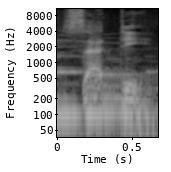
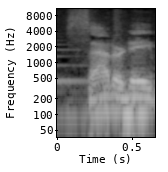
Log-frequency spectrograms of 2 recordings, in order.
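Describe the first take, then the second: First: Syllables are dropped and the word is shortened. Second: All syllables of the word are said.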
